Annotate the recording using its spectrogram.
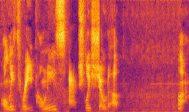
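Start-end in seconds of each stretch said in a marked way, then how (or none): none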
